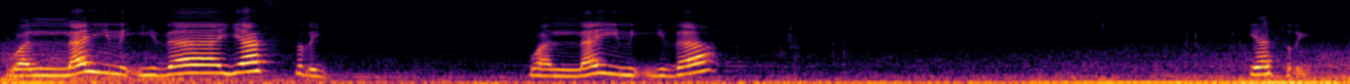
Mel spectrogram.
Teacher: Lalu idza itu mad tabi'i, fathah bertemu alif dibaca panjang · dimana roknya itu dibaca tafkhim, sebab rok itu sukun karena wakof, didahului huruf yang sukun, kemudian didahului dengan huruf yang berharokat fathah.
